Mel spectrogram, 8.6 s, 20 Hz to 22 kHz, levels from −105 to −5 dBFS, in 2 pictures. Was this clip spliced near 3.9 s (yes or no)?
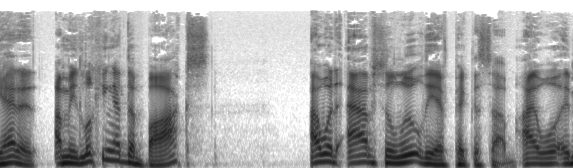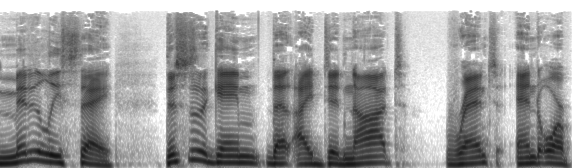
yes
